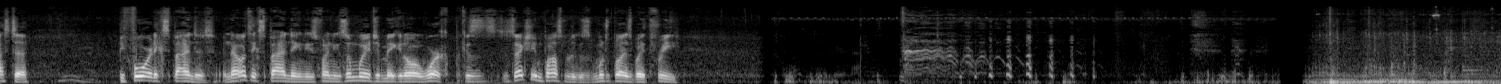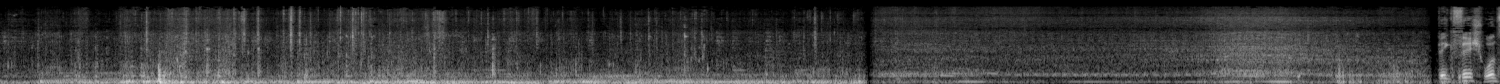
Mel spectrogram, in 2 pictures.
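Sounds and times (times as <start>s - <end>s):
vehicle engine running: 13.0s - 29.4s.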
